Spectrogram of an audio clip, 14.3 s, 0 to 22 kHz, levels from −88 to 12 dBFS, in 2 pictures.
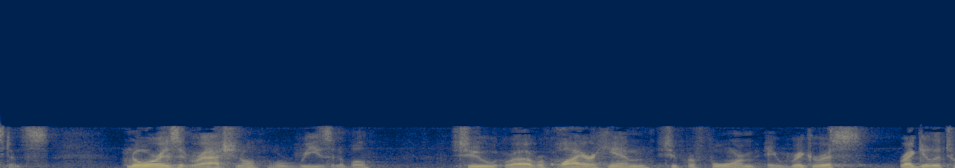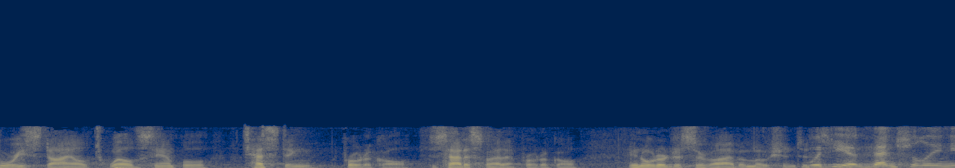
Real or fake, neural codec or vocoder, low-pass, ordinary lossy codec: real; none; 5.4 kHz; AAC, 24 kbps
